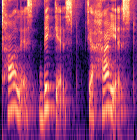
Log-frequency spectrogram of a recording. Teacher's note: big đuôi est không bao giờ mang trọng âm nên đừng đọc là it's thay vì đọc là east.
